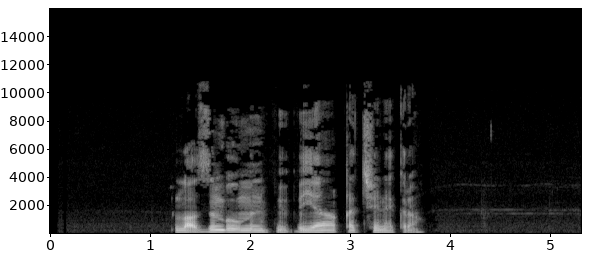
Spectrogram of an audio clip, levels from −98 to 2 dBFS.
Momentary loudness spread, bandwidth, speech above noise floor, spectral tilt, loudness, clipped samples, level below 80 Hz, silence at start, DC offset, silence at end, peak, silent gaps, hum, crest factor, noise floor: 14 LU; 10.5 kHz; 49 dB; -6 dB/octave; -25 LUFS; under 0.1%; -60 dBFS; 1.25 s; under 0.1%; 1.6 s; -4 dBFS; none; none; 24 dB; -73 dBFS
